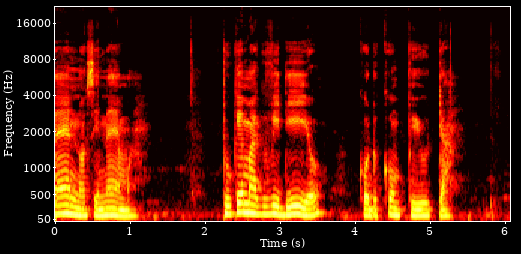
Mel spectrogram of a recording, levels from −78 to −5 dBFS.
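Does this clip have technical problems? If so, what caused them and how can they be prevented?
No, this clip has no technical problems, so there is no cause to identify and nothing to prevent.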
